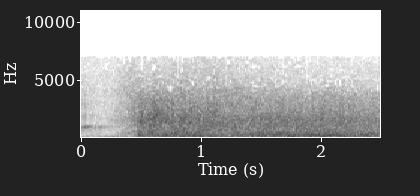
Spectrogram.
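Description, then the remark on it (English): A sudden, loud thunderclap bursts in after a brief quiet moment as a storm breaks, followed by a sustained, roaring rumble of storm noise that stays heavy to the end. “At that moment, the storm burst.”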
